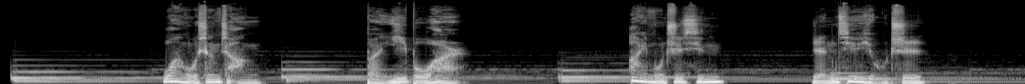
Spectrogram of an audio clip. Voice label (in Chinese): 男 形象宣传; 走心企业形象片样音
